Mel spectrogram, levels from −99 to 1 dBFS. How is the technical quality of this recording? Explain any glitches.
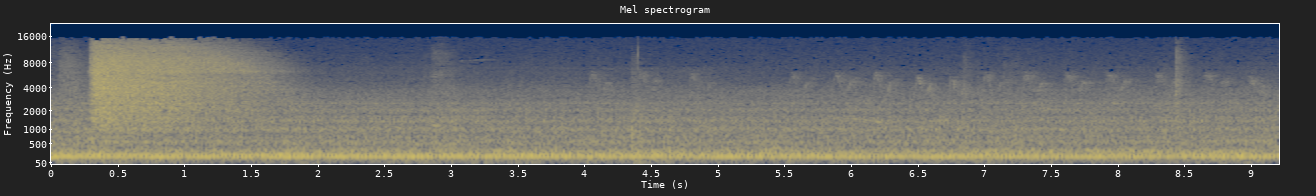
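An electrical switching spike at 4.39 s is the one glitch: a sharp snap, peaking around -15 dBFS and sitting on top of the sound. It is likely a nearby switch or static discharge arcing briefly, with the audio line picking up the burst.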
